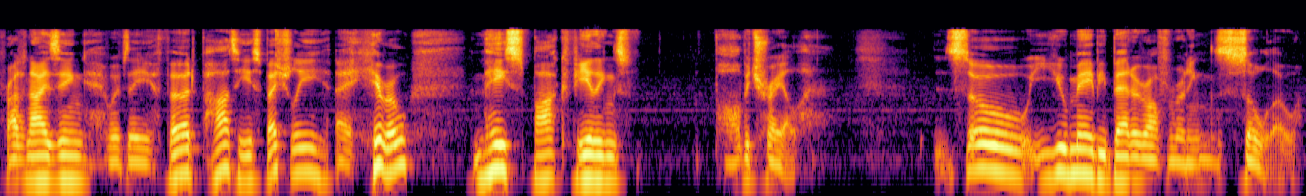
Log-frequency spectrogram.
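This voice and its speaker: A man's voice: mid-range voice, lively intonation, takes it slowly, darkish tone. A man voicing a sly, theatrical male villain who lectures on dating in an audio roleplay, with chuckling asides. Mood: smug. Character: smug male villain giving a dating seminar.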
